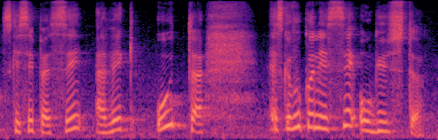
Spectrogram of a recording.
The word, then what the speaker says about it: août: L'histoire de la prononciation du mois août, du mot août, peut donc se résumer ainsi, Nidia. D'une part, on a longtemps prononcé le A initial, mais sans pour autant faire entendre le T final, donc Aou.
